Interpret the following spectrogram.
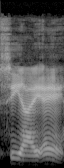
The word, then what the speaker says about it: CIA: la Sia instead of CIA huh nothing strange about it that's how it's pronounced when you read it in Spanish it has the feminine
